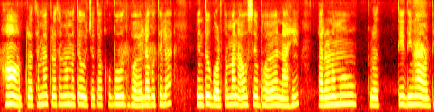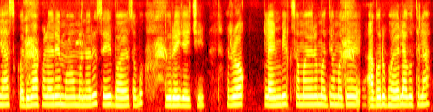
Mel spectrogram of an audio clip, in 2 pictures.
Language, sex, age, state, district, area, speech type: Odia, female, 18-30, Odisha, Subarnapur, urban, spontaneous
